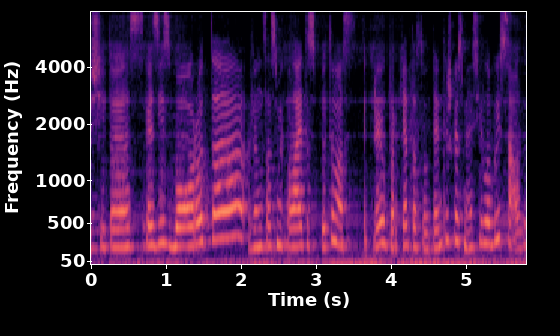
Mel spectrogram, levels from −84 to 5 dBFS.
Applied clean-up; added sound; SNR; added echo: neural separator model SepFormer DNS4.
